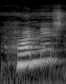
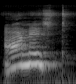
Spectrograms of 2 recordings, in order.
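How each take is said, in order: First: The word starts with an audible h sound. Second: The word starts directly with a vowel sound. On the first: The speaker calls it wrong. "हॉनेस्ट हॉनेस्ट असं नाही वाचायचं" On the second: The speaker calls it right. "एच जे आहे या ठिकाणी silent आहे"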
